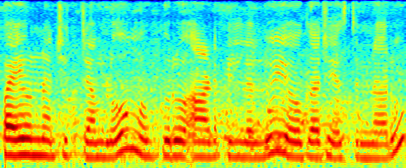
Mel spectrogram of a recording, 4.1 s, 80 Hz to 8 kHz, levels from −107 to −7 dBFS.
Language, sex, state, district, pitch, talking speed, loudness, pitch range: Telugu, female, Andhra Pradesh, Sri Satya Sai, 230 Hz, 105 wpm, -18 LUFS, 215-245 Hz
